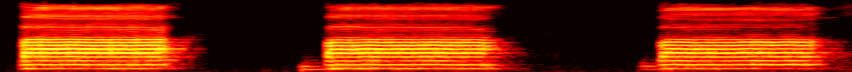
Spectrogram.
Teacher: দুই ঠোঁটের ভেজা অংশ আমরা কি করবো লাগিয়ে জাস্ট ছেড়ে দেবো এক আলিফ টেনে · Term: বা অক্ষরটা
